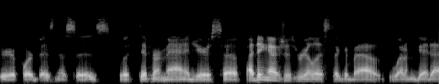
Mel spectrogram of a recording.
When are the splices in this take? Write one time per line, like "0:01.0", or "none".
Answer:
0:01.1
0:02.4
